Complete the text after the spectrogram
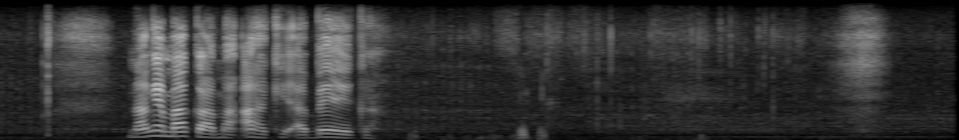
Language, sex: Swati, female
